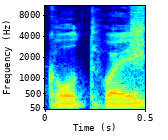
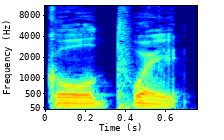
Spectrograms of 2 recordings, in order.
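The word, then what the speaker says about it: Goldthwait: and written by Bobcat gold TW that's how you pronounce that gold TW it's not that hard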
